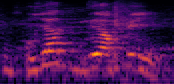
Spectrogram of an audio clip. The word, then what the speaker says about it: यद्यपि: तो जो देखिए यहाँ पर मैंने लिखा ना, तो इसको पढ़ते हैं हम लोग उच्चारण के तौर पे यद्यपि, यानी इसको अगर हम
